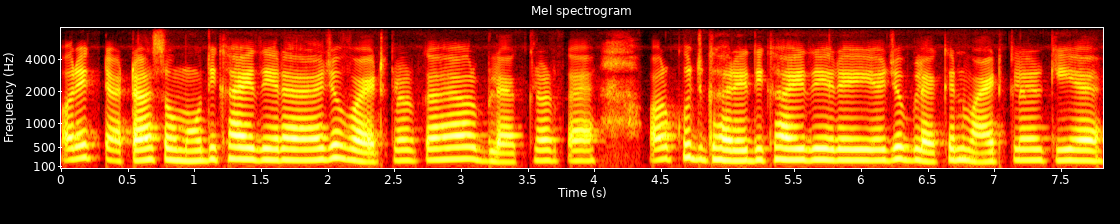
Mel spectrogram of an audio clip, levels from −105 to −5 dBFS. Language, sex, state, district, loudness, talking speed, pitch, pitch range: Hindi, female, Bihar, Katihar, -17 LUFS, 245 wpm, 225 Hz, 215-235 Hz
